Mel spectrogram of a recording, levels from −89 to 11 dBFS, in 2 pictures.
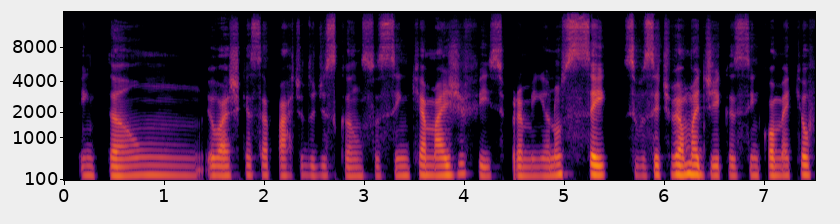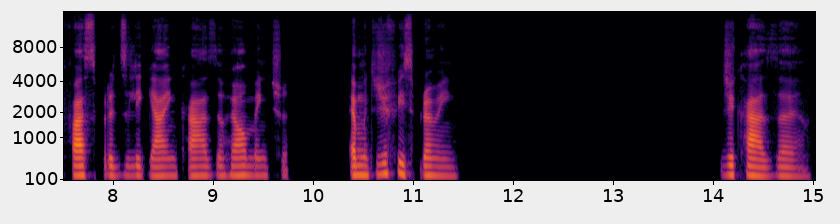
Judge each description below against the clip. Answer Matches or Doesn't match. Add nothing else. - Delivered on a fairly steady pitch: Matches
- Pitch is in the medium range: Matches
